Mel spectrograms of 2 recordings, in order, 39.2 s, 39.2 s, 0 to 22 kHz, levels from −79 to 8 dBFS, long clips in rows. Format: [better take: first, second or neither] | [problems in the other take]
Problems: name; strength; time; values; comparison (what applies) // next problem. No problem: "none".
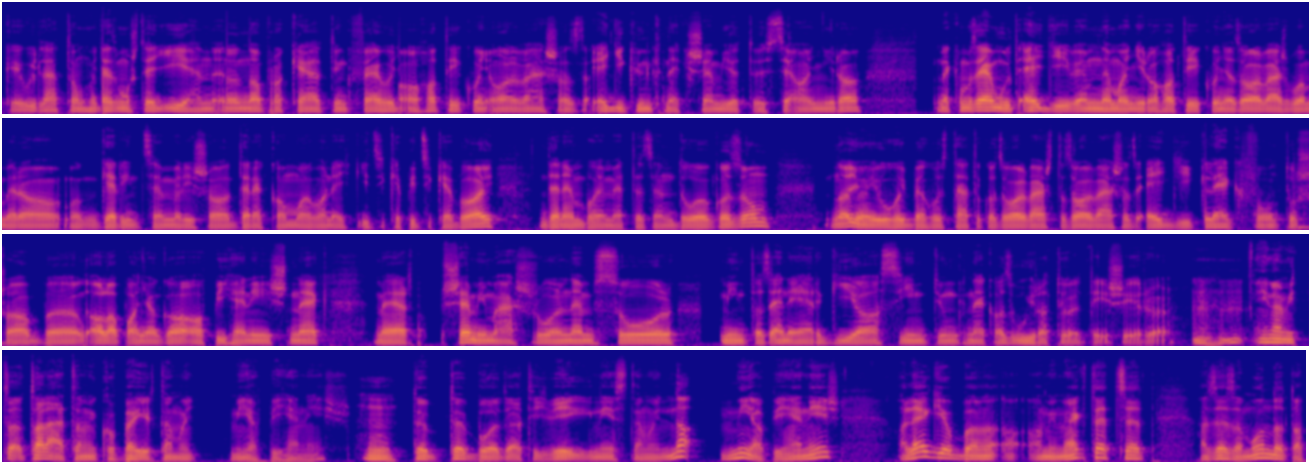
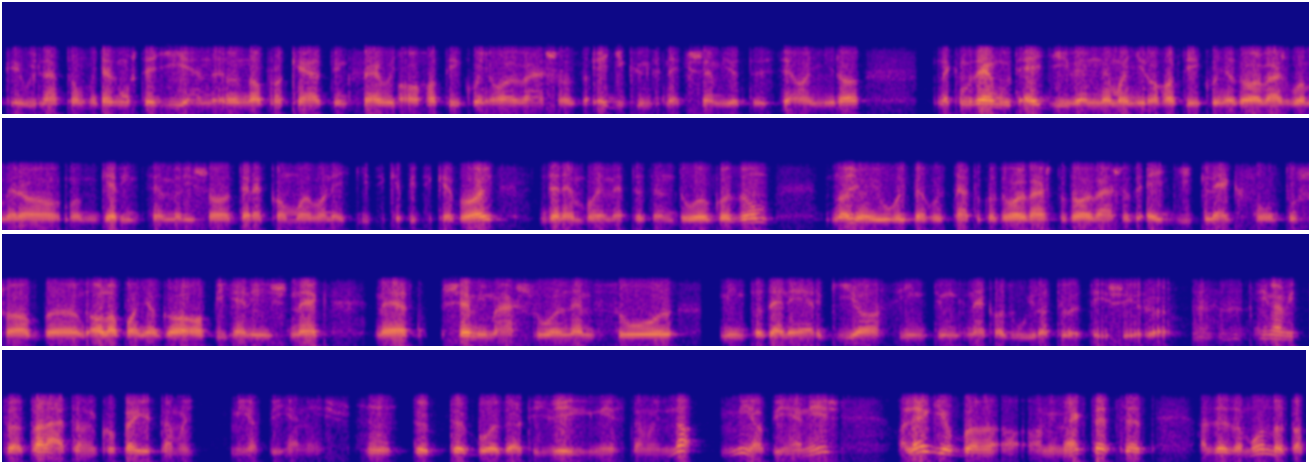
first | phone-call audio; poor line; nothing above 4 kHz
